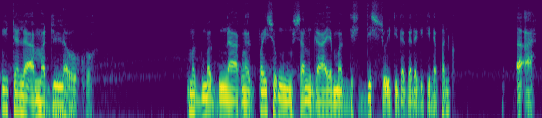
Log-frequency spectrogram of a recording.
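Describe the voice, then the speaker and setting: A man's voice: low voice, slow pace, long pauses, dark tone, no room sound. An actor playing a stubborn, bewildered former village chairman in a comedic radio drama, muttering and exclaiming to himself. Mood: puzzled muttering.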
